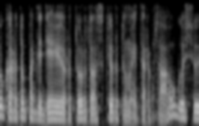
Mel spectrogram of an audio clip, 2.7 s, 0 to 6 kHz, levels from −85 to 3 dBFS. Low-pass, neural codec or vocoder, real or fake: 5.4 kHz; none; real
